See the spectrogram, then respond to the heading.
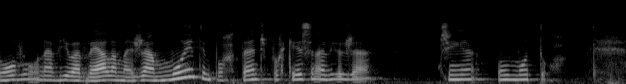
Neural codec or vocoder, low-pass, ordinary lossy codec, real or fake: codec, 16 kHz, 16 kbps, FunCodec, trained on LibriTTS, 50 frames a second; 7.2 kHz; none; fake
